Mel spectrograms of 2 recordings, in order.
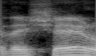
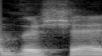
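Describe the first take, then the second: First: THEY said as "thay"; "they share". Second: THE said as "thuh"; "the share". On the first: Streamer puzzling over a viewer's message, "they share" with a full THEY. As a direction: say "they" with a clear long A. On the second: Streamer puzzling over a viewer's message, "the share" with a short THE. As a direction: say "the" with a short neutral vowel. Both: Shown as a demonstration. Weighing two readings of message.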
